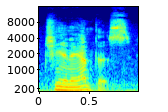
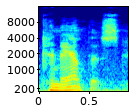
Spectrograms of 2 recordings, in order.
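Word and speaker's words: Chionanthus: in the nursery industry we've always pronounced it chienanthus and the other person pronounced it with a K like knanthus and it was just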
